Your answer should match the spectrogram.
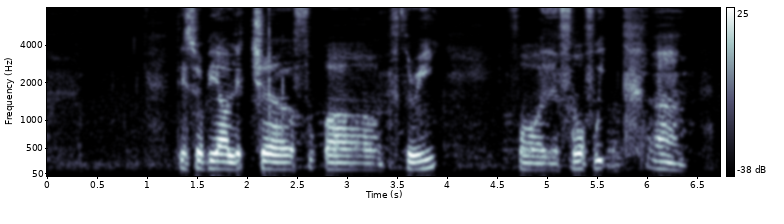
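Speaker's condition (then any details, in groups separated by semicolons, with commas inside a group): No condition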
